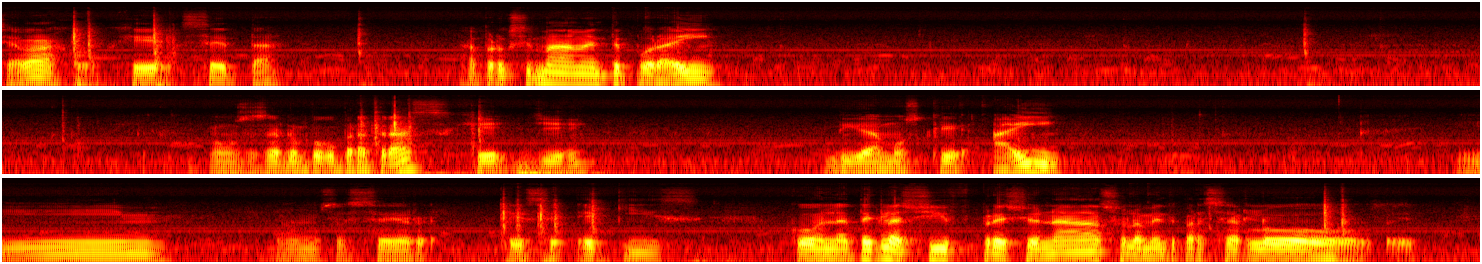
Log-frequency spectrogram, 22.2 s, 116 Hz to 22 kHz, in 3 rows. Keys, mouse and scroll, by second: 0.3 g, 0.8 z, 3.1 shift+click, 3.9-5.9 middle drag, 5.9-6.5 scroll up 1, 6.9-8.4 shift+middle drag, 9.2 g, 9.3 y, 12.2 shift+click, 12.8 shift+scroll down 1, 13.5-16.4 middle drag, 17.3 s, 17.5 x, 20.4 shift+click, 21.4 g.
